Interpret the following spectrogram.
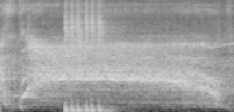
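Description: A man's long, drawn-out yell into a stage microphone, held at one steady pitch for about a second and a half: the metal vocalist stretching out the crowd greeting "Graspop". A short run of rapid low thuds sounds under it about half a second in.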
